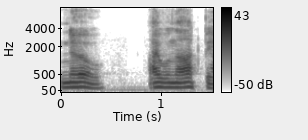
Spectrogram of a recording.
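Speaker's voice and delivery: plain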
